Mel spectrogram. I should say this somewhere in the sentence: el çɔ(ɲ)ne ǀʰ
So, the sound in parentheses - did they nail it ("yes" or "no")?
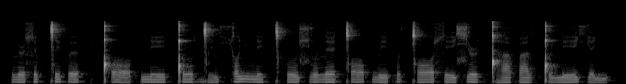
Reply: yes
